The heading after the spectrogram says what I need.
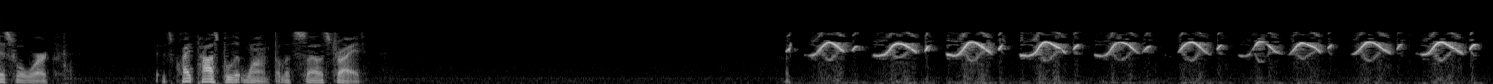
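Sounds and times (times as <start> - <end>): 
speech: 0.0 - 0.8, 1.6 - 3.7
whippoorwill calling: 7.8 - 14.9.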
